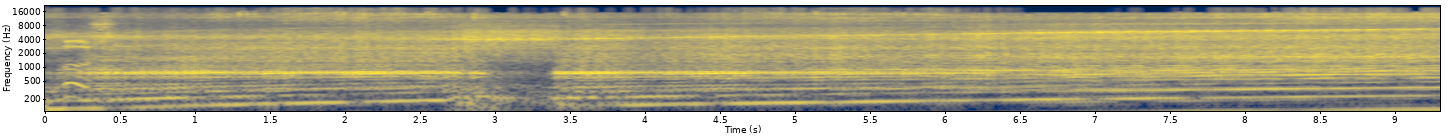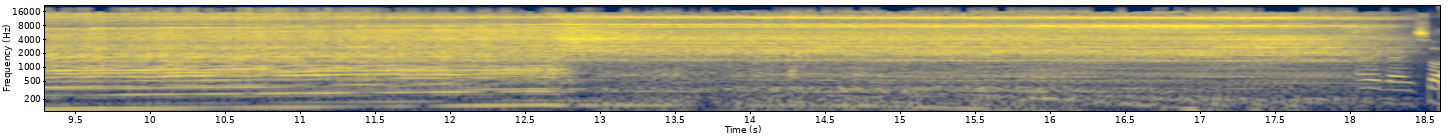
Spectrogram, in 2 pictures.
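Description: A turbocharged Hyundai Elantra revs hard on a dyno with a boost problem, the engine note climbing steadily in long loud pulls, a sharp break near three seconds and another shift in tone before winding down.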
